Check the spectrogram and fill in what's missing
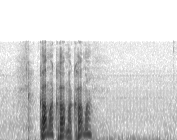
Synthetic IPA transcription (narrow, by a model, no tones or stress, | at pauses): kʰɒ̽m̰ɐkʰɒ̽m̰ɐkʰɒ̽m̰ɐ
